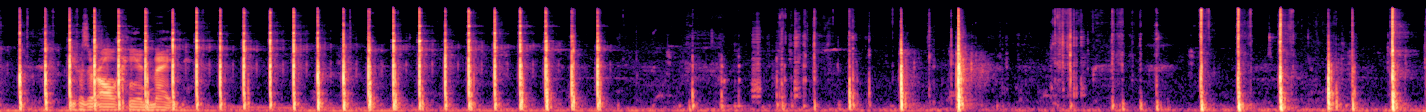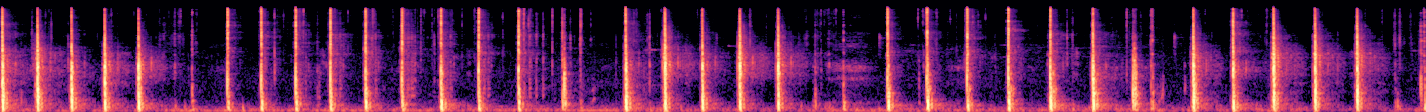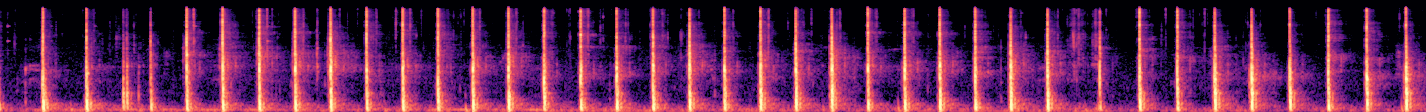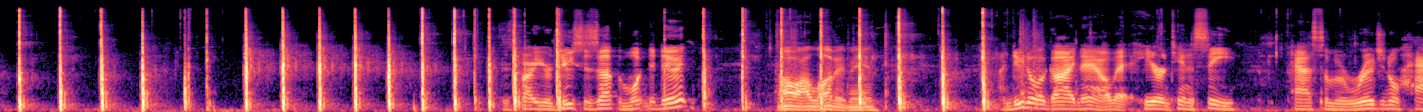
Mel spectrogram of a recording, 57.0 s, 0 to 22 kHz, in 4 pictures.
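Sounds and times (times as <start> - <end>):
hatchet chopping wood: 0.0 - 6.2, 8.4 - 53.8.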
